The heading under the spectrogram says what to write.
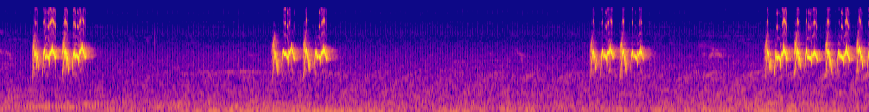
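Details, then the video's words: Sooty-headed bulbul (kutilang) calling in its own natural voice: four short clusters of bright, scratchy notes spaced a few seconds apart over a quiet, low background. "SUARA ASLI KUTILANG"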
